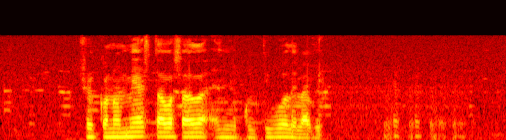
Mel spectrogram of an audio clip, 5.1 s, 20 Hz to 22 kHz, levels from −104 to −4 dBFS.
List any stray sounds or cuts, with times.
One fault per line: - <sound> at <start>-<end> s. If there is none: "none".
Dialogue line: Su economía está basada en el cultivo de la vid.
- laugh at 3.8-4.7 s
